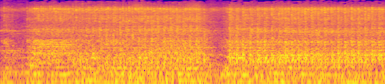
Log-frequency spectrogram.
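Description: Pneumatic impact wrench rattling in two bursts of about two seconds each, with a short break between them.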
